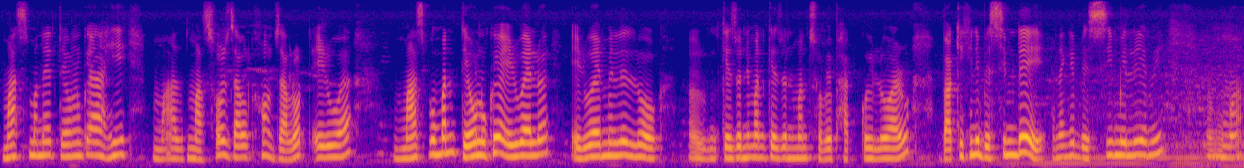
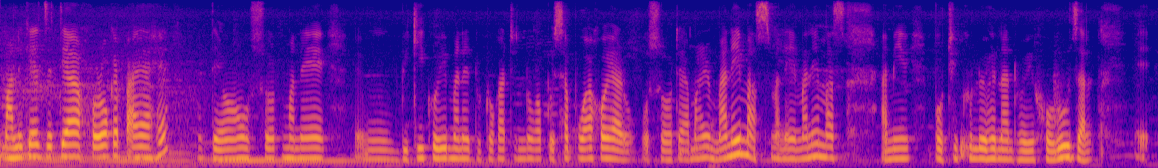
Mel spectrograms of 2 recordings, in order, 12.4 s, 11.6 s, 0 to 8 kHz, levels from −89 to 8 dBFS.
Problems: none marked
